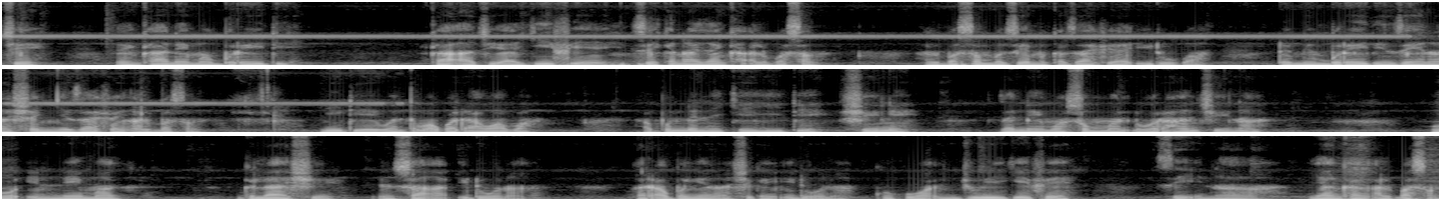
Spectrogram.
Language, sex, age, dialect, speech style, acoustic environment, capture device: Hausa, male, 18-24, Nigeria - Nigerian Standard, focused, appliances, mobile / Linux / Chrome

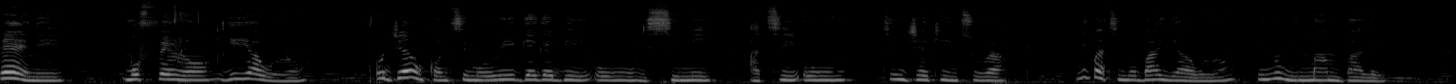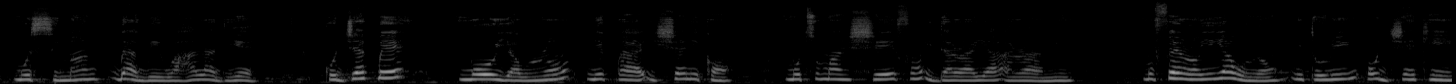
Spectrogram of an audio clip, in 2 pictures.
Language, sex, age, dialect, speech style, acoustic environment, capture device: Yoruba, female, 25-34, Nigeria - Lagos Yoruba, excited, silence, mobile / Linux / Chrome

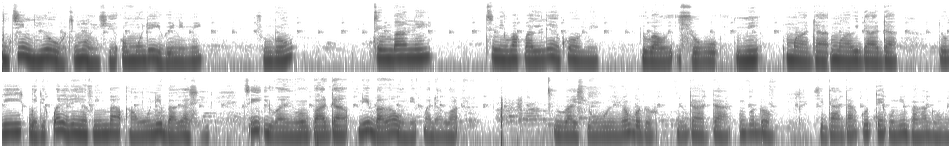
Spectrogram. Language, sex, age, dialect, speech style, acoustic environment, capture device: Yoruba, female, 18-24, Nigeria - Ibadan, tired, nature, mobile / macOS / Safari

